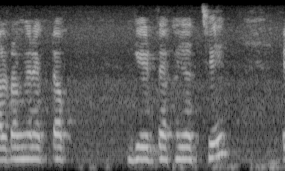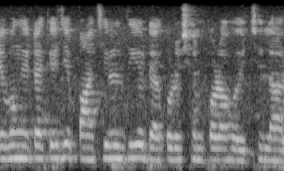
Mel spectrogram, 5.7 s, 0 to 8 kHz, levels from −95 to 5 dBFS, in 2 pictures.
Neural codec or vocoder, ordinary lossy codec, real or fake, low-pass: none; none; real; 7.2 kHz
